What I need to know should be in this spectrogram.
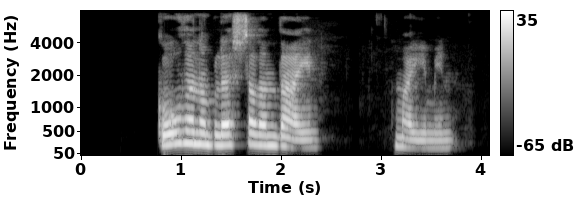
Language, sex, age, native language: Icelandic, female, 30-39, Russian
